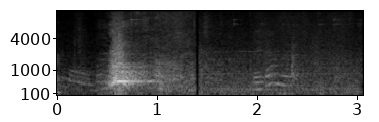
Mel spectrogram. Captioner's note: dog barking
